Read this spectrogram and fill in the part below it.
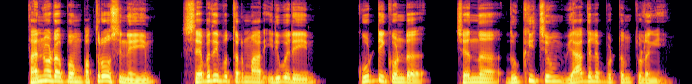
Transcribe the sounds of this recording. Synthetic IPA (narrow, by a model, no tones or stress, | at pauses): t̪ɐnːo̞ːɽop̬ːɐmpɐt̪ːro̞ːsine̞ːjum | sebɐðiput̪rɐnmaːrḭɾuʋɐɾe̞ːjum | kuːʈːikʲːo̞ɳɖɨ | t͡ɕe̞nːɨd̪ukʰːit͡ɕːumʋjaːɡɐlɐp̬ːuʈːumt̪uɽɐŋːḭ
